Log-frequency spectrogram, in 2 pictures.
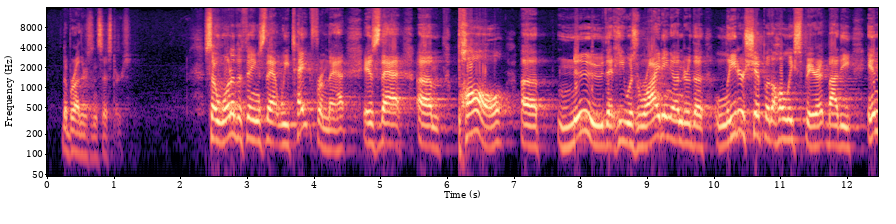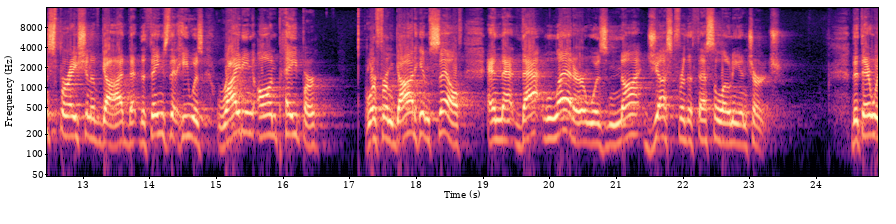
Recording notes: Sermon audio from Mission Church in Locust, NC.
